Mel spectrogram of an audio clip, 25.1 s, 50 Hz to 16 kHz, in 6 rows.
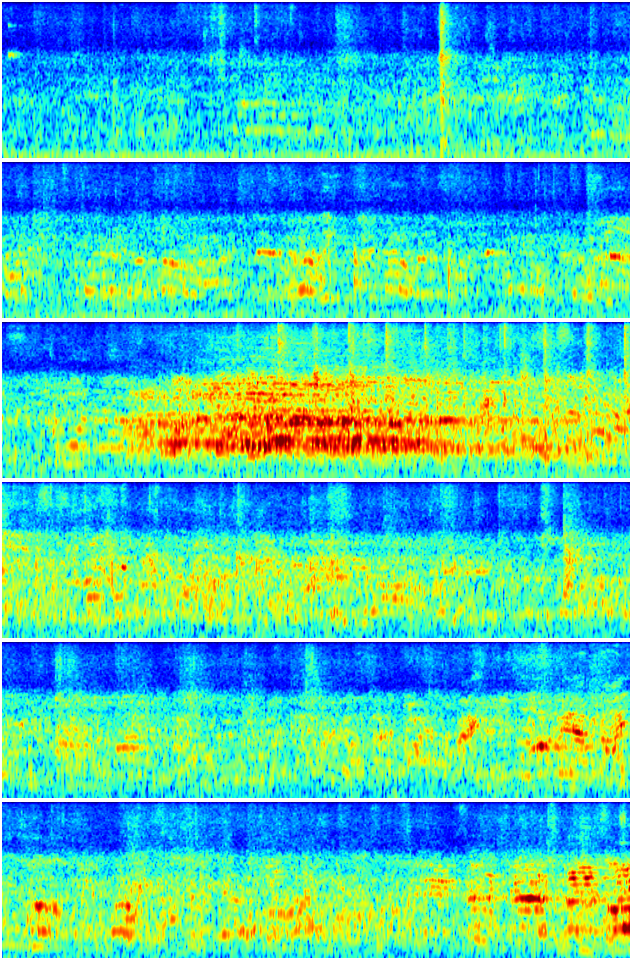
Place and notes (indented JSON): {
  "title": "Qingdao E. Rd., Taipei City - Packed with people on the roads",
  "date": "2014-03-30 14:58:00",
  "description": "Packed with people on the roads to protest government, Walking through the site in protest, People cheering, Public participation in protests will all nearby streets are packed with people, The number of people participating in protests over fifty\nBinaural recordings, Sony PCM D100 + Soundman OKM II",
  "latitude": "25.04",
  "longitude": "121.52",
  "altitude": "15",
  "timezone": "Asia/Taipei"
}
